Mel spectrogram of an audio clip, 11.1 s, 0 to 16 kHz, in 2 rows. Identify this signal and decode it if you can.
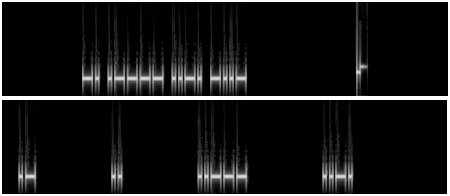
Morse code, heard as a keyed tone, about 30 wpm, spaced as for 13 wpm, 700 Hz. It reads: N1FX AI2F
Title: USA Call Signs - 4 Characters - 8x Character Spacing - 30wpm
